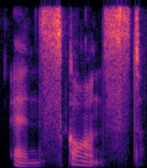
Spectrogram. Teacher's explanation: The ED sounds like a T because the ensconce last sound is a voiceless S.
